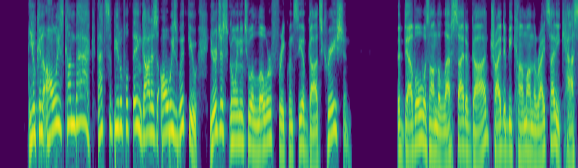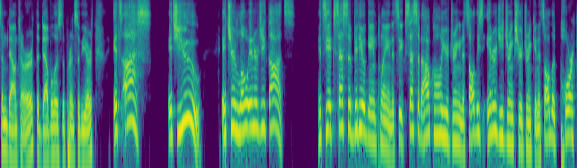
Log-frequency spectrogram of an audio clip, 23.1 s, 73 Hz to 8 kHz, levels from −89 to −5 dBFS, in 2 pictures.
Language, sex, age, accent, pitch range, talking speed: English, male, 30-49, American, 145-205 Hz, 225 wpm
